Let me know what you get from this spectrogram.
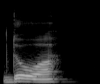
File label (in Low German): "dor", kaevels platt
